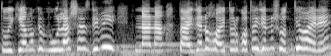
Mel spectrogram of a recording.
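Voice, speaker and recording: An emotional young doll woman acted by a woman with an extremely high voice and a quick, emphatic delivery. It is melodramatic cartoon acting with music playing behind. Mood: worried. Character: excitable young women of a doll family, anxious and emotional.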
